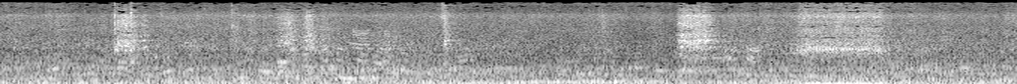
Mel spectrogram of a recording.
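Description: Sewing machines whir in short bursts.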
